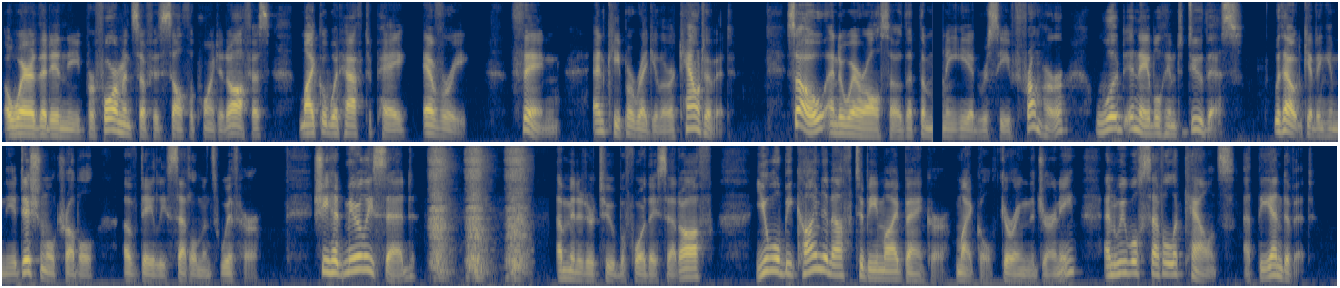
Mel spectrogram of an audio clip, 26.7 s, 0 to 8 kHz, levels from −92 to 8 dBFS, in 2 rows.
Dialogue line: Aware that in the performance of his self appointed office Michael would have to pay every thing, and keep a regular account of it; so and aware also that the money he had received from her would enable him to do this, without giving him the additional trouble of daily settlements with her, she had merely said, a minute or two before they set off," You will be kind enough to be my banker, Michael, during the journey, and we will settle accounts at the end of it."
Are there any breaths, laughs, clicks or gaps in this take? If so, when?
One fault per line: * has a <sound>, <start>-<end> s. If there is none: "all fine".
* has a dropout, 9.3-9.4 s
* has a sniff, 17.6-18.7 s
